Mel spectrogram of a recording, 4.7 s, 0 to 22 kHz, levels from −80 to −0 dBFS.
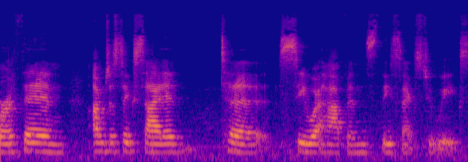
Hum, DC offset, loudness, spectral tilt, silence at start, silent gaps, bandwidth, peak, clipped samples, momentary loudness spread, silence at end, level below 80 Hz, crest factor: none; under 0.1%; -30 LUFS; -3 dB/octave; 0 s; none; 16 kHz; -12 dBFS; under 0.1%; 11 LU; 0 s; -62 dBFS; 20 dB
